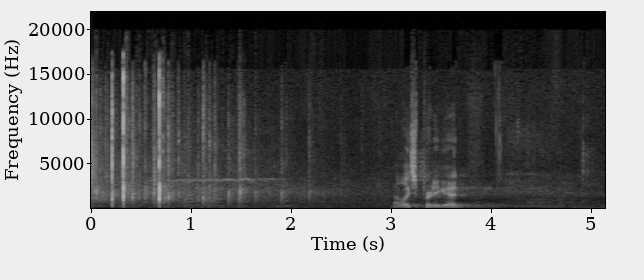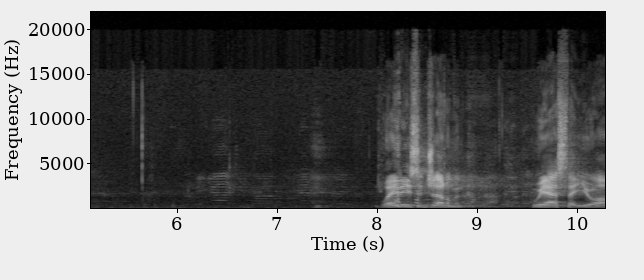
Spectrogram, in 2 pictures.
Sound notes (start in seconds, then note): 3.7 applause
